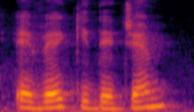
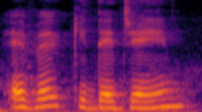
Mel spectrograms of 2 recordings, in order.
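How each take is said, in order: First: "gideceğim" shortened to "gidejem"; spoken short form of "eve gideceğim"; cut-down form. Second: "gideceğim" with a long "jeh-im" ending; careful, uncut "gideceğim"; full form. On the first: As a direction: cut the end of "gideceğim" to "-jem". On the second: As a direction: sound out all of "Eve gideceğim". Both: Shown as a demonstration. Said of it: "You cut down".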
